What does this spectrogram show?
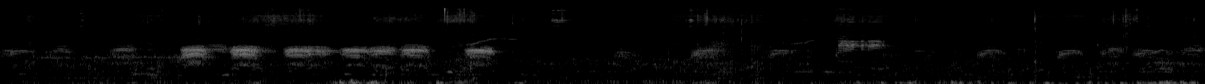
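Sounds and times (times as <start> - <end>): bird calling loudly: 0.0 - 5.4.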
